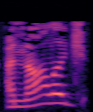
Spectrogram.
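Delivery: ordinary delivery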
